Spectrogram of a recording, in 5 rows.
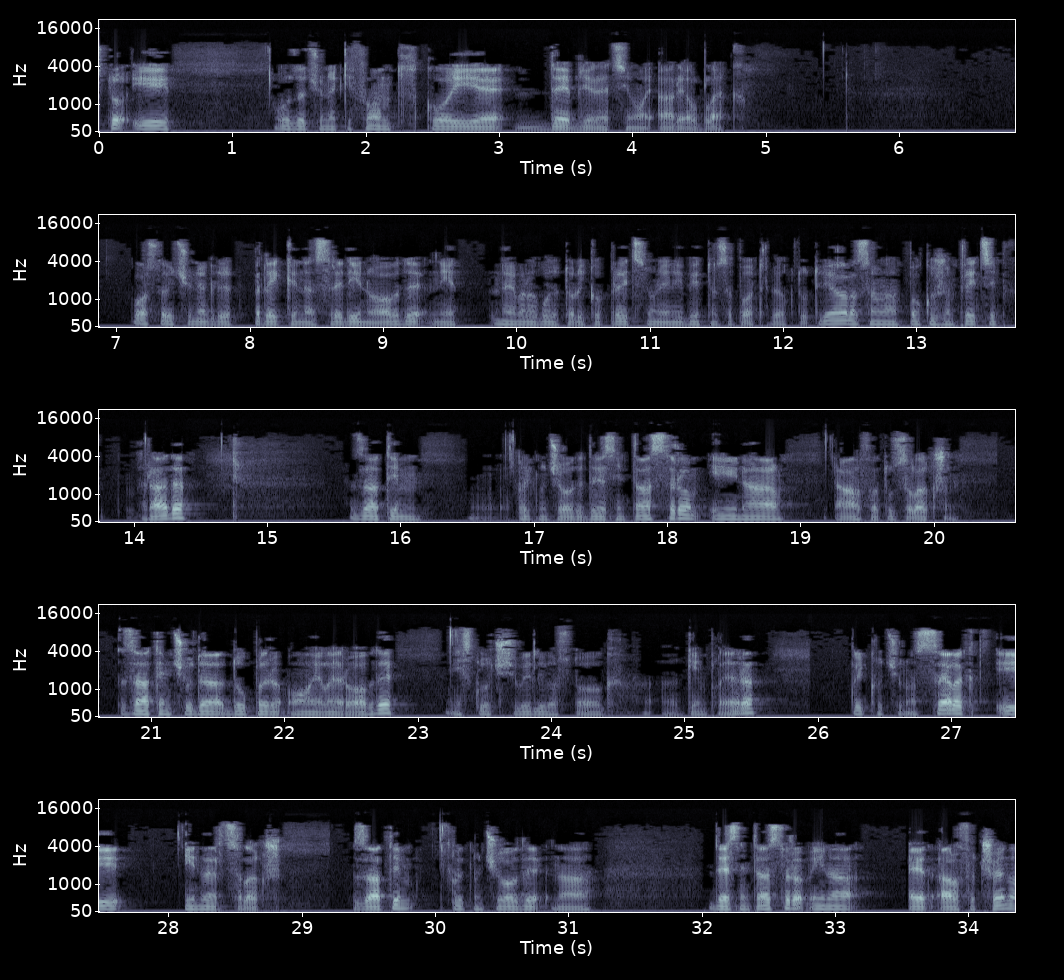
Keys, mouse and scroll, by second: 0.5 click, 2.5-3.9 drag, 5.9 click, 7.1-10.9 drag, 12.0 click, 16.7-17.9 right drag, 20.1 click, 21.3 click, 22.4 click, 23.7 click, 26.7 click, 28.4 click, 29.9 right click, 33.7 click.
